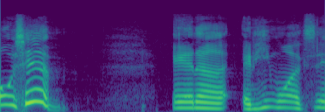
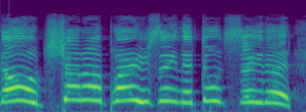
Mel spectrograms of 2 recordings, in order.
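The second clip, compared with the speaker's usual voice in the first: much higher, embarrassed hushing wife; mock wife voice; 12 semitones higher than usual. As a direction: play the wife telling him to stop. Wife voiced, high pitch.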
